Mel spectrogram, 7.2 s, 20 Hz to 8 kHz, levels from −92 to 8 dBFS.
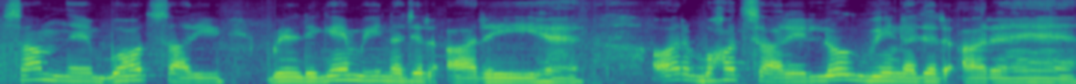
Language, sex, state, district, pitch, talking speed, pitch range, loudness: Hindi, male, Jharkhand, Garhwa, 145 Hz, 150 wpm, 130-180 Hz, -14 LUFS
